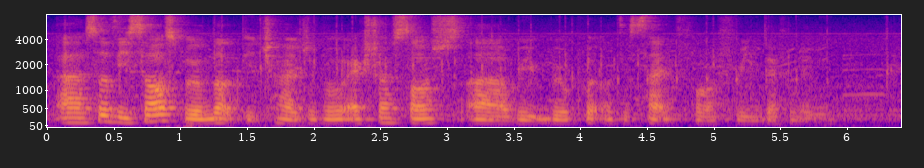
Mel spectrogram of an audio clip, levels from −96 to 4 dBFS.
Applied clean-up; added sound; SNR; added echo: none; Clapping; 18 dB; none.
